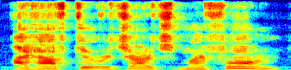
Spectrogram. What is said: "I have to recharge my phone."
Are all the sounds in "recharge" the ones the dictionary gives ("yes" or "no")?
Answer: yes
